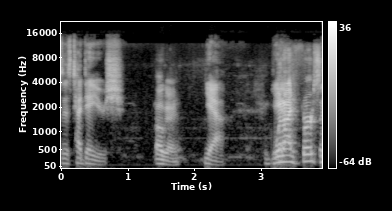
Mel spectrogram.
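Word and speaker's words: Tadeusz: or tadius but the the proper way to pronounce it is tadayush okay yeah when i first listened to the podcast i thought his name was thad tagged which maybe which made me think of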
